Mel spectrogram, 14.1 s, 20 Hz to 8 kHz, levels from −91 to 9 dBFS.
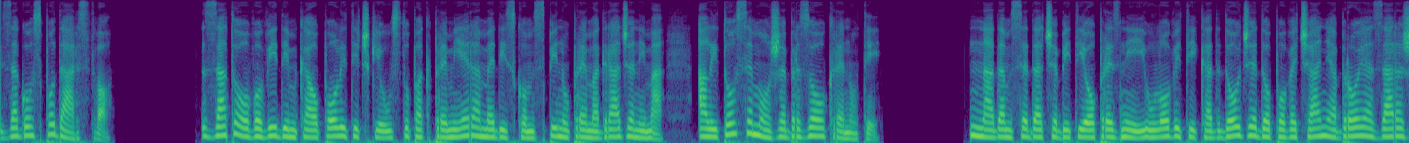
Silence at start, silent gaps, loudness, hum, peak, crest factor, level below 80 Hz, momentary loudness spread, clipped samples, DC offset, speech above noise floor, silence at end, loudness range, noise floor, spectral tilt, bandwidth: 0 s; 1.22-1.92 s, 8.91-9.61 s; -17 LUFS; none; -2 dBFS; 14 dB; -38 dBFS; 5 LU; under 0.1%; under 0.1%; over 74 dB; 0 s; 3 LU; under -90 dBFS; -7.5 dB/octave; 8 kHz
